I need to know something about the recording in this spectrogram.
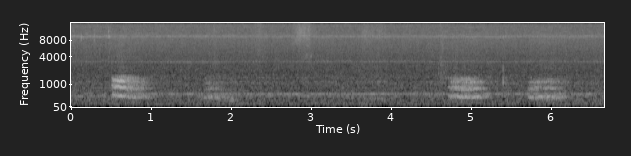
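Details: Father cat, furious on meeting the kittens for the first time, gives three short harsh mid-pitched vocalisations, one near the start and two close together near the end, indoors against a steady background hum.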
